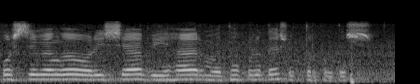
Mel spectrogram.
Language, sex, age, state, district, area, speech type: Odia, female, 30-45, Odisha, Malkangiri, urban, spontaneous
